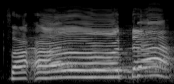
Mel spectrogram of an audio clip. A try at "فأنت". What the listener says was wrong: تا کو کھینچنا نہیں، تا پر زبر ہے.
